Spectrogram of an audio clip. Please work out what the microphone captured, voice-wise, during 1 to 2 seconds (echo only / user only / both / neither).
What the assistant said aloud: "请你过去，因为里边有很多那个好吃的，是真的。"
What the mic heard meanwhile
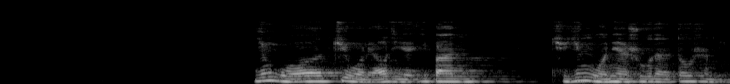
neither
